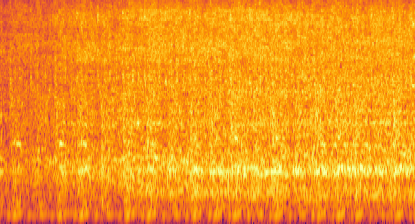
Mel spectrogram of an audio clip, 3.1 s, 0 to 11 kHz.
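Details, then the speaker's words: 2005 Subaru Legacy Turbo, 82,000 miles, alternator connector plugged in and revved, system voltage rising: engine stumbles with a lumpy beat about three times a second under a raspy roar, seemingly running on only two cylinders; smooth again once unhooked. "seems like it's only running on two"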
